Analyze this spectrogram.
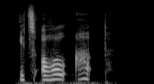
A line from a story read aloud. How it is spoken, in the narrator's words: gasped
